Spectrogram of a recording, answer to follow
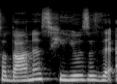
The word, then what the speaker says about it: Adonxs: Is it pronounced Adonis? Because I know he uses the X instead of the I, right? Yeah. So, So it's still pronounced Adonis.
